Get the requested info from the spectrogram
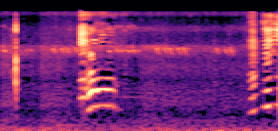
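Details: Goat on a farm giving birth to three female kids; two short, high, nasal bleats with clear harmonic tones, separated by a quiet gap of over a second, plus a faint click near the start.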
